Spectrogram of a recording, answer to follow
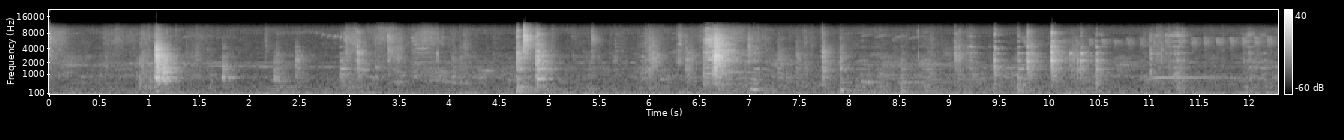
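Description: Irregular metallic clinks and knocks from galvanized steel water pipes being handled on a concrete floor, with a few louder knocks at about one, five and seven seconds in.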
